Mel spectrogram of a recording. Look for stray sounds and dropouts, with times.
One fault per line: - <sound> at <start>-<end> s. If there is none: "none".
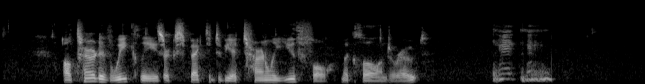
- throat clearing at 4.9-5.6 s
